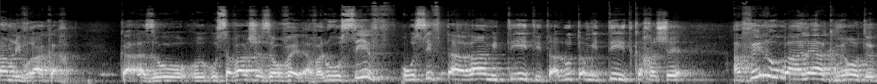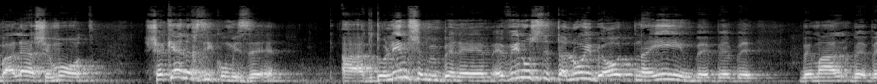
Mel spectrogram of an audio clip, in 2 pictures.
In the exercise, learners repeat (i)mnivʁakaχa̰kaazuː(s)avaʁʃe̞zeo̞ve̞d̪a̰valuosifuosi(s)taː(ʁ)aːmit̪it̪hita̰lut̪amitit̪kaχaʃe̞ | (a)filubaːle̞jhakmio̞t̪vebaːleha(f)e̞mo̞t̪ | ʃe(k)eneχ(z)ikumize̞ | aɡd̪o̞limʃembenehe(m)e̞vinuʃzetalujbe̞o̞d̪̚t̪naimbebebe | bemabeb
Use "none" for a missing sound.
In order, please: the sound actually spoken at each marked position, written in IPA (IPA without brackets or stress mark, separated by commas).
a, s, f, ʁ, a, ʃ, k, z, m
